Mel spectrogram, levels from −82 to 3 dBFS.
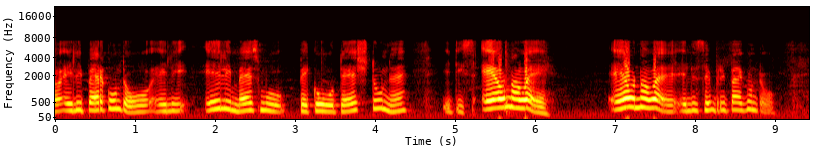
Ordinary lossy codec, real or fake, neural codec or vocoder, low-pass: none; real; none; 7.2 kHz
